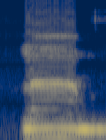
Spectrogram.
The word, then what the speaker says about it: lamb: Okay, lamb. B is silent.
